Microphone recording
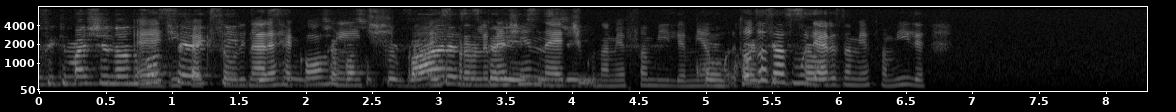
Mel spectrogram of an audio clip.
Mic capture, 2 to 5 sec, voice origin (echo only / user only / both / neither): both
